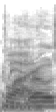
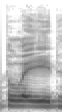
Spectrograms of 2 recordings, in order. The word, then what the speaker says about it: Blythe: Blythe. Gross man. Yeah. It's not Blade. Like, that's right. Like it's spelled it's Blythe.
